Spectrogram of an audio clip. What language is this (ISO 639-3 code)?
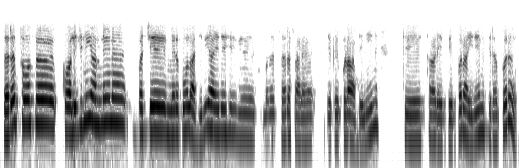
doi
